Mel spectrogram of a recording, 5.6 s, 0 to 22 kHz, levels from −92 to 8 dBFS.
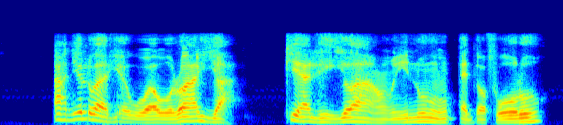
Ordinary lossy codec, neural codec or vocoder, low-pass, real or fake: none; codec, 16 kHz in and 24 kHz out, 0.8 kbps, FocalCodec, streaming, 65536 codes; 7.2 kHz; fake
